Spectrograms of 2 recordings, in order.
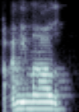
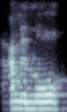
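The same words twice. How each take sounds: First: The unstressed vowels are full vowels. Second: The unstressed vowels are weak schwas. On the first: The speaker calls it wrong. "they say animal" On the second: The speaker calls it right. "Instead of animal"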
